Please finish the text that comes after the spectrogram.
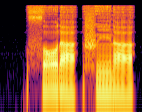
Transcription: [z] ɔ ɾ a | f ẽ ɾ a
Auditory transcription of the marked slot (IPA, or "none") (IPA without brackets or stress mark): θ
